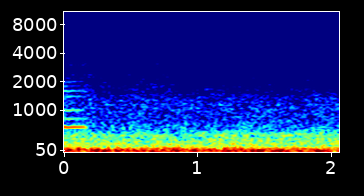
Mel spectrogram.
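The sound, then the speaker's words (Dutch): Steady low rumble of a car's interior while driving, a constant muffled roar dominated by deep road and engine noise with no clear voices. “of het een beetje te beluisteren was met alle ruis eh, die de auto met zich meebrengt.”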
